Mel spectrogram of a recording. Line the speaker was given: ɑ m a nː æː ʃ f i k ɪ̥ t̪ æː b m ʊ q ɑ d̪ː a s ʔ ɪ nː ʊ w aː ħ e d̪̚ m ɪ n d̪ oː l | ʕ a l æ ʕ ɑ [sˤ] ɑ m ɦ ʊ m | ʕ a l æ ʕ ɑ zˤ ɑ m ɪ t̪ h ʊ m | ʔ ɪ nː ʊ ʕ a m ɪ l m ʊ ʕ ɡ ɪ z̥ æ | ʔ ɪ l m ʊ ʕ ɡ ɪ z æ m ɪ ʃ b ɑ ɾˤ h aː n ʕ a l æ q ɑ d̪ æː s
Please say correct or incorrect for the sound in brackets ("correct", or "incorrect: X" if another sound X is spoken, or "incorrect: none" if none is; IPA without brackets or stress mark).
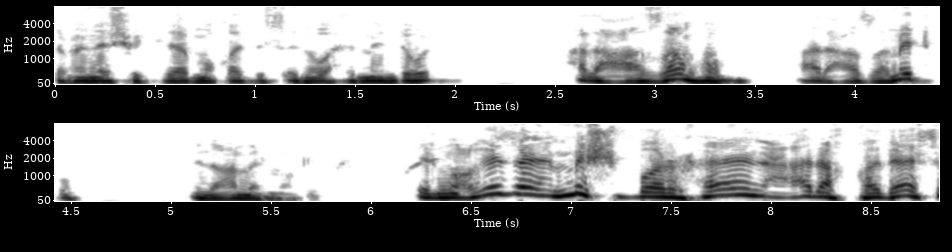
incorrect: zˤ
